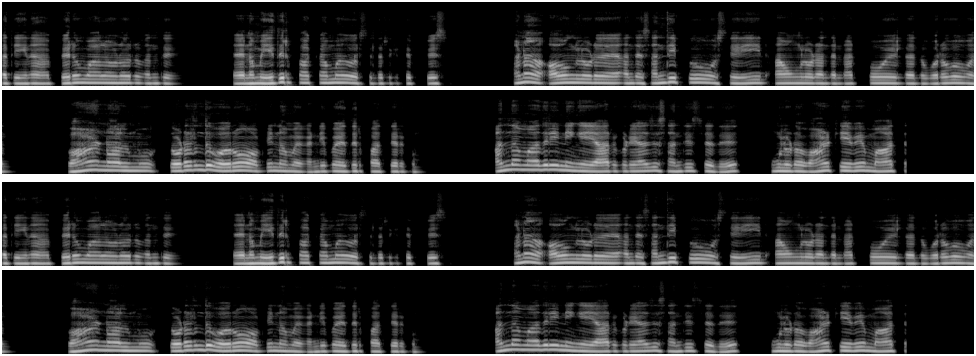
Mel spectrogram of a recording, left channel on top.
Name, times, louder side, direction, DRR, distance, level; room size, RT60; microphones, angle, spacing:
voice 1, 0.0-1.7 2.3-4.0 4.3-4.4 5.1-9.8 10.4-13.8 14.6-17.1 17.4-18.8, left 1 dB, 35° left, 7.0 m, -23 dB
open air
head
